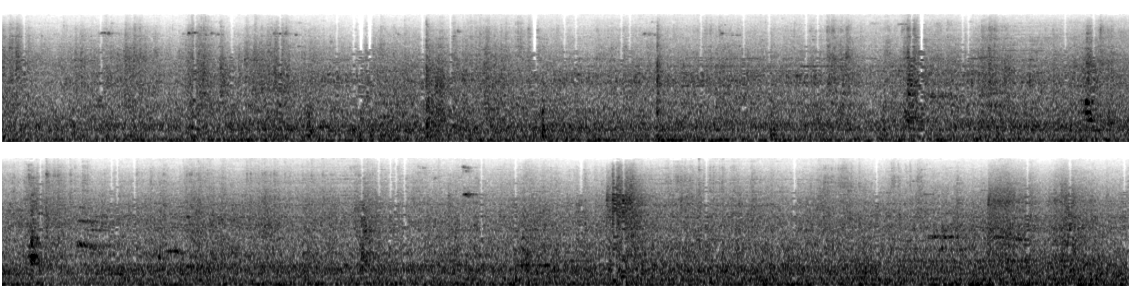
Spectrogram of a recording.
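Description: Norfolk Southern track-repair work train's flatcars rolling past: a steady rumble of steel wheels on rail with scattered clicks and clanks, one louder clank about halfway through.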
